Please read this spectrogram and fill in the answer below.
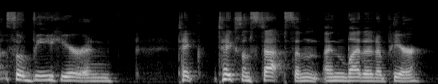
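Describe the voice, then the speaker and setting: A woman's voice: lowish voice, slow pace. A woman in her fifties, a podcast co-host, talking candidly and animatedly with frequent laughs and casual swearing. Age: 50s. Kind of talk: casual conversation.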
